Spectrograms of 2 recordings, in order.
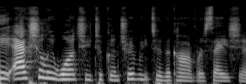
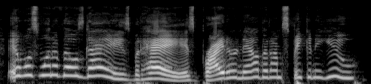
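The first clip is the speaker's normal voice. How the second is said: much higher, bright, turning a bad day positive; upbeat despite a bad day; 8 semitones higher, 4 dB louder than usual. Shown as a demonstration. Woman cheering up on the phone with a man, bright and upbeat. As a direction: make a bad day sound cheerful for him. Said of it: "Or if it wasn't good".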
